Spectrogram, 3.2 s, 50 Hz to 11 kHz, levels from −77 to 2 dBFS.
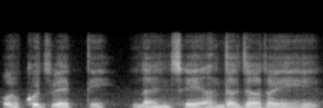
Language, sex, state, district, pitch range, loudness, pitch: Hindi, male, Uttar Pradesh, Saharanpur, 100-110 Hz, -16 LUFS, 105 Hz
